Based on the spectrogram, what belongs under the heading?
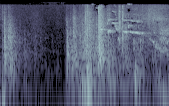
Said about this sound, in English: The world was quiet. Everyone waited. Then, at the back of the sanctuary, a door opened.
